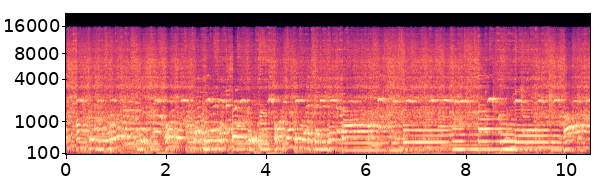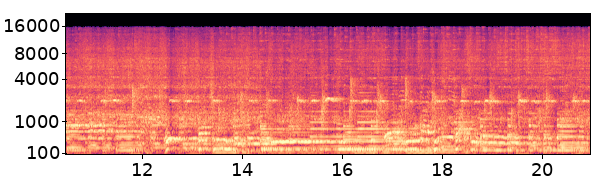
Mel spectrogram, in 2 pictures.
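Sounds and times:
samba on acoustic guitar: 0.0s - 20.9s.

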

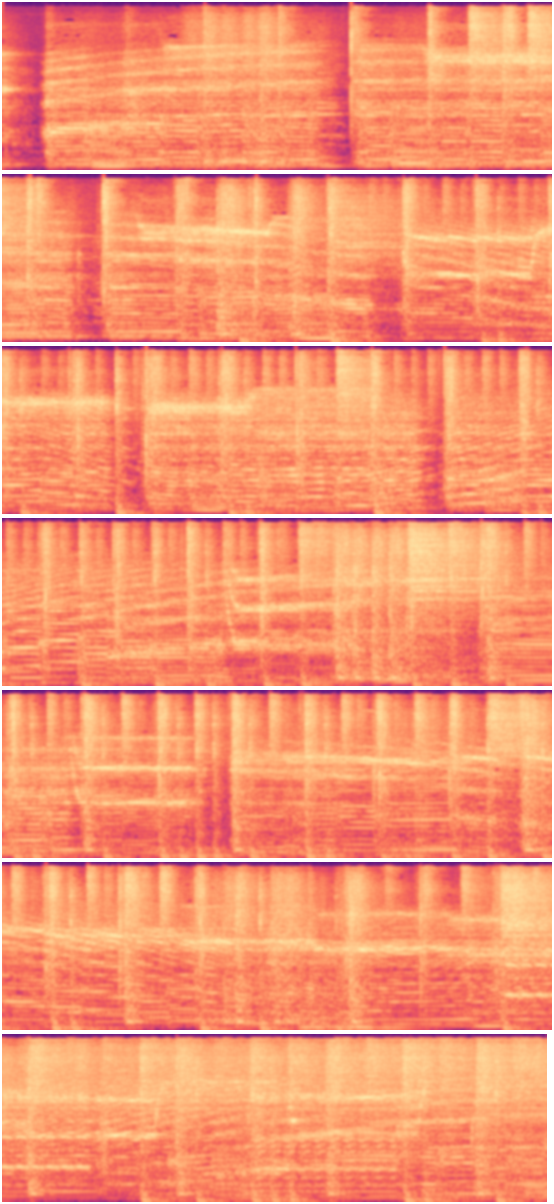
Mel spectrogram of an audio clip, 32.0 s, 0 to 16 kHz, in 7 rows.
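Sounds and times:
distorted electric guitar: 0.0s - 32.0s
pounding drum kit: 1.6s - 32.0s.

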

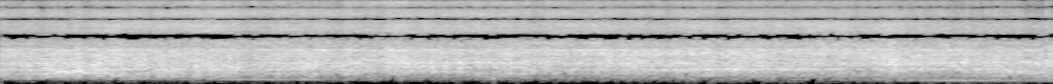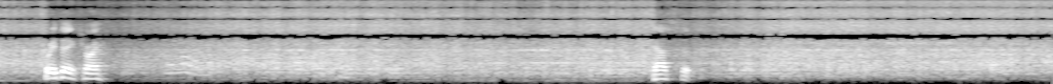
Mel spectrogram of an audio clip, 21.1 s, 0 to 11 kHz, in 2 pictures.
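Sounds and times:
toy train motor whirring: 0.0s - 21.0s.

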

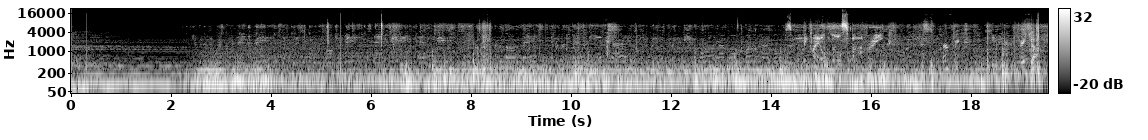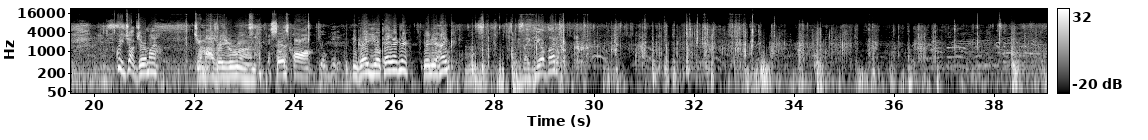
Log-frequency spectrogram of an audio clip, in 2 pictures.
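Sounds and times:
car cabin rumble: 0.0s - 29.6s
voices: 2.3s - 31.4s, 32.2s - 39.0s.

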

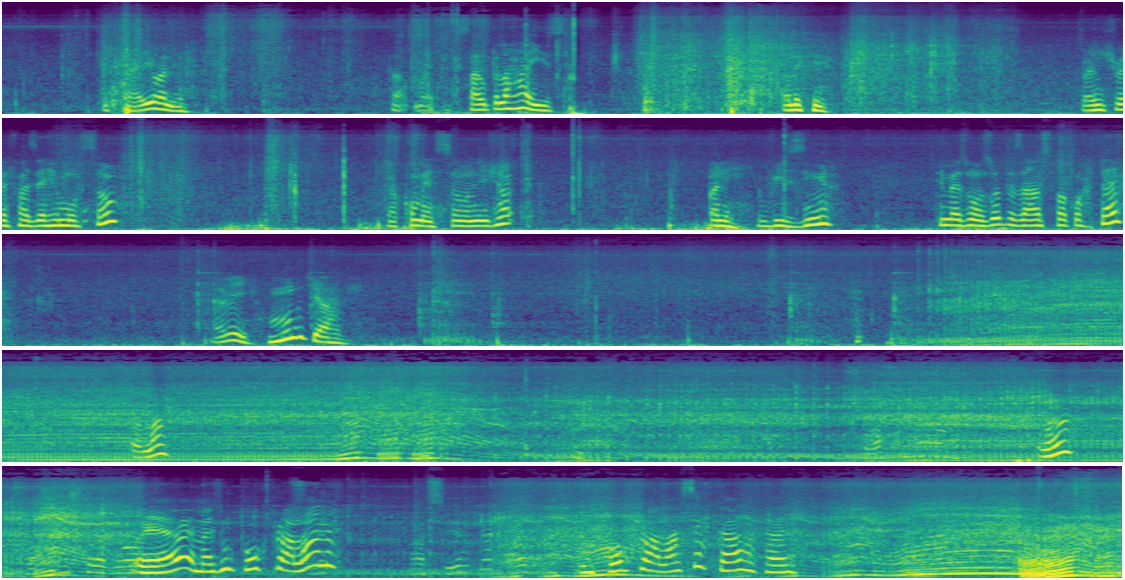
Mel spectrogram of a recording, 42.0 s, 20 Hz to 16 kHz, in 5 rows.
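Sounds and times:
light cracks and rustles: 3.4s - 7.7s, 12.3s - 13.4s
chainsaw running: 22.7s - 42.0s.

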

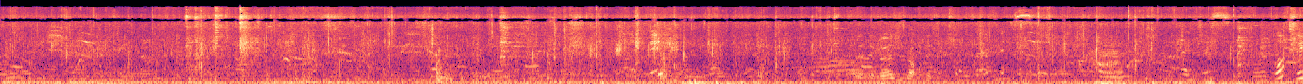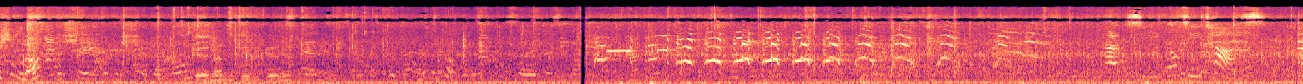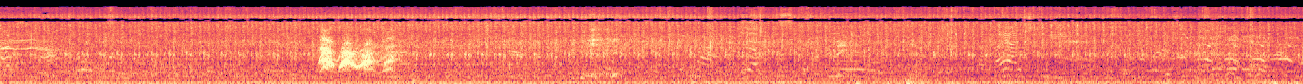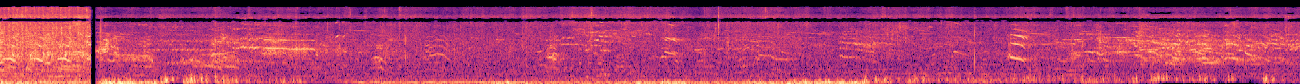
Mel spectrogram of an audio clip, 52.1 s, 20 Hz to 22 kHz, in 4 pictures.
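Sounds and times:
flock of birds calling: 0.0s - 7.0s, 17.4s - 52.0s
van engine idling: 22.2s - 40.0s
dog barking: 29.2s - 30.2s.

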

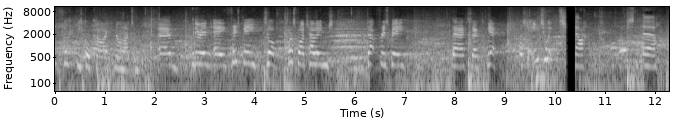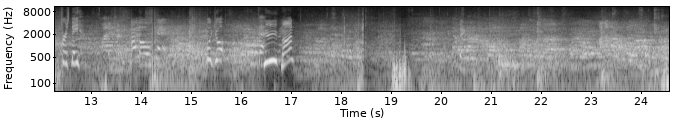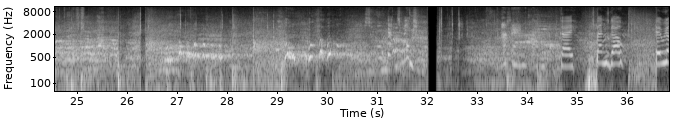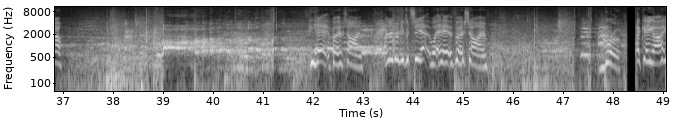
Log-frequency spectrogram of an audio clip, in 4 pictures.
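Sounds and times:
indoor sports hall background noise: 0.0s - 49.0s
voices talking: 0.0s - 49.0s.

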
